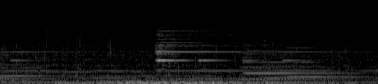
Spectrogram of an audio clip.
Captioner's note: melancholic music continues; bell tolling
